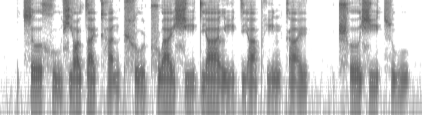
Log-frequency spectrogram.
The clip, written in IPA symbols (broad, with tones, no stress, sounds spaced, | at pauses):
t͡s ɤ˧˥ x ṵ˨˩ ɕ j ɑ˦ ʊ̯ t̪ a˩ ɪ̯ kʰ a˩ n | ʂ ṵ˨˩ ʈ͡ʂ w a˥˩ ɪ̯ ɕ i˥ t̪ j ä˥˩ l i˧˥ t̪ j ä˧˥ pʰ i˥˧ n k a˥˩ ɪ̯ | ʈ͡ʂʰ ɤ˥ ɕ i˥˩ t͡s ṵ˨˩˦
